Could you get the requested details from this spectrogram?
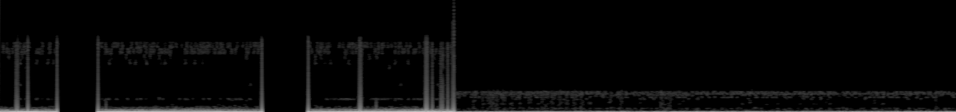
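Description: Only a steady low hum with two brief dropouts, then a flat electronic hiss and a high whine, with no animal calls.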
